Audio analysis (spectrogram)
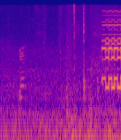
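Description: A telephone ringing in a Korean stock-market call-in show studio, the tonal ring entering near the end and sounding loud and steady, with background noise and no speech over it.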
